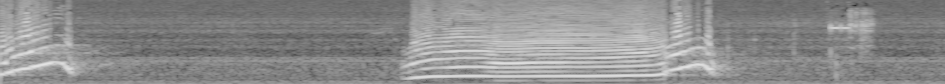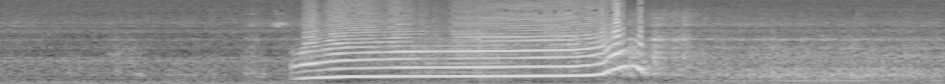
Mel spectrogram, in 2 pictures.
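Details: Hyena vocalizing in long, loud calls that climb from a low start, hold a steady rich tone for over a second, then swoop upward at the end, repeated roughly every four seconds over a faint steady background rumble.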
